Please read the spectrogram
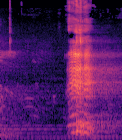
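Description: A man clearing his throat once close to a microphone, a short burst about one and a half seconds in after a brief lull.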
